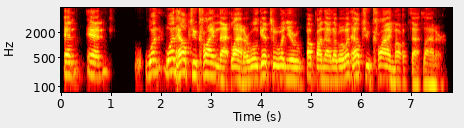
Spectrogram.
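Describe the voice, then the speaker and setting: A man with a raspy voice hosting a podcast interview in a halting, conversational way, often repeating his words. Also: fairly high pitch, darkish tone. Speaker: podcast host.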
